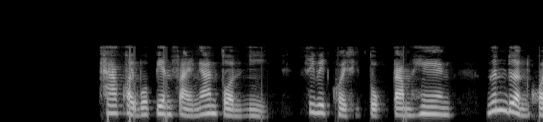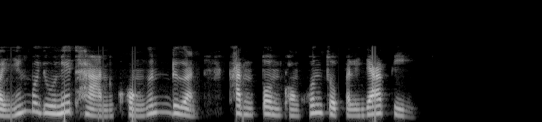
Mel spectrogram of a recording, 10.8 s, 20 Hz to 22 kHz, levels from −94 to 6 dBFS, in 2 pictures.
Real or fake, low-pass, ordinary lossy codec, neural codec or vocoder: real; 5.4 kHz; AAC, 48 kbps; none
